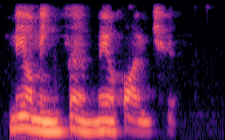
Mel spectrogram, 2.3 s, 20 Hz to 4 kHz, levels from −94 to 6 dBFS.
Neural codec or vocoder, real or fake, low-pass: none; real; 3.6 kHz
